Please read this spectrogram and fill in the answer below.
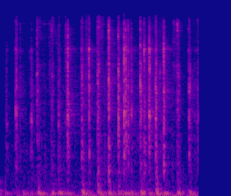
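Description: Near silence, with faint, rapid, irregular clicking.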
